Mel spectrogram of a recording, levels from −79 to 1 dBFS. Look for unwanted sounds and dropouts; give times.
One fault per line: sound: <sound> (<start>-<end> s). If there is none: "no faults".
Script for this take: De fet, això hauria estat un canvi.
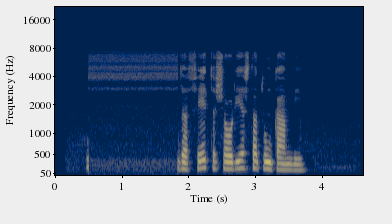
no faults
